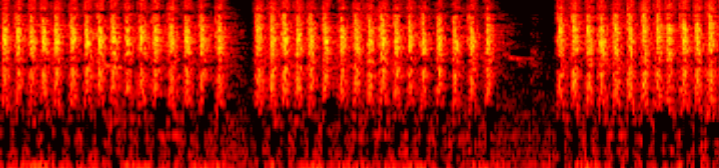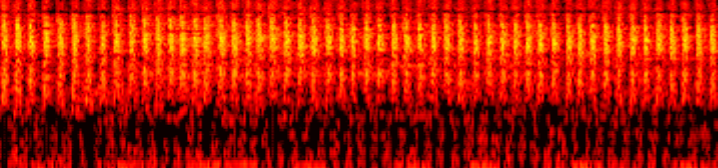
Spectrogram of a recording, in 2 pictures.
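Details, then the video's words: Fighting Eurasian tree sparrows give a harsh, dense, high chatter, pulsing about four times per second, with two brief breaks in the stream. "Masteran burung gereja tarung"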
